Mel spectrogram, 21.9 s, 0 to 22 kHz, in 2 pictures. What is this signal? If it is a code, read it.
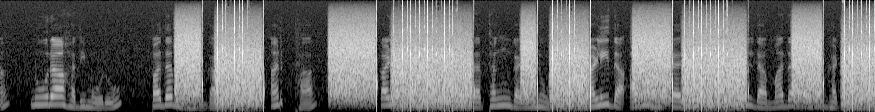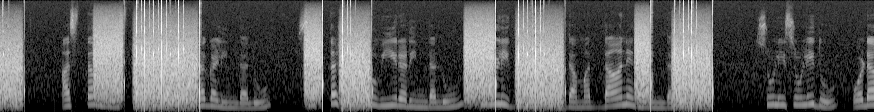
Pulse dialling, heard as a rotary dial, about 10 pulses a second, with speech in Kannada. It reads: 4 8 3 6 5 6 2 4 3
